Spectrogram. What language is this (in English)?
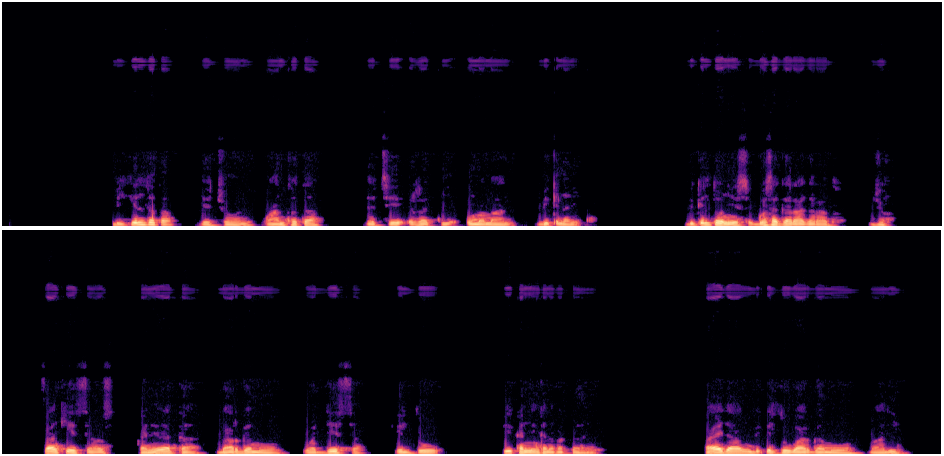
Oromo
